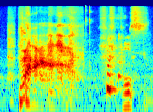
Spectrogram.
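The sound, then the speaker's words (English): A voice imitates a loud dragon roar: a long, harsh, strained bellow for about a second and a half, followed by a couple of shorter guttural growls and a breathy hiss. “He's going to scream out like his... pretty loud as dragon roar.”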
